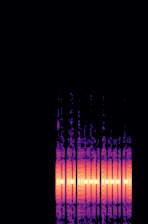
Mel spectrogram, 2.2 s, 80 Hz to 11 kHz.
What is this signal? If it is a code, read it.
Morse code, heard as a keyed tone, about 60 wpm, 700 Hz. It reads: AA2JN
